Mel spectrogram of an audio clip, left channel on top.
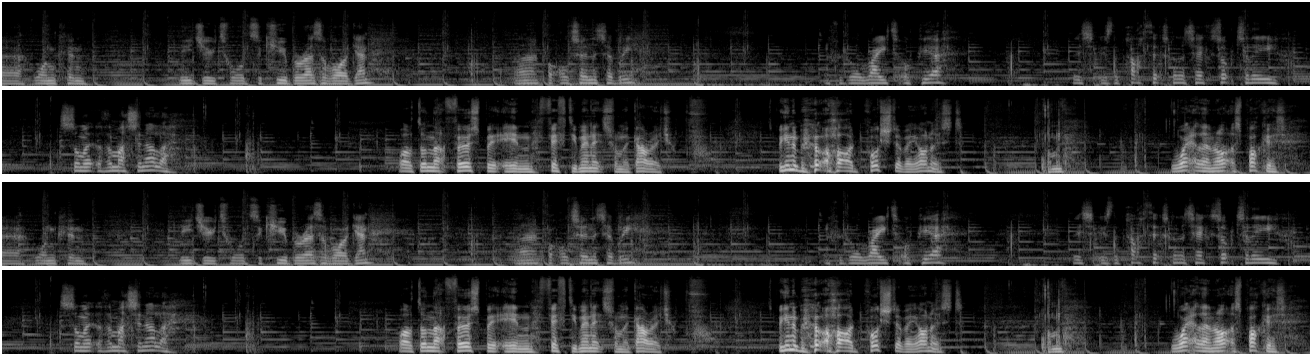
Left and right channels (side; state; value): both; normal; correlation 0.77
